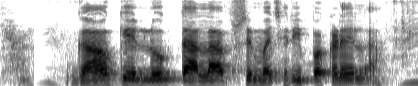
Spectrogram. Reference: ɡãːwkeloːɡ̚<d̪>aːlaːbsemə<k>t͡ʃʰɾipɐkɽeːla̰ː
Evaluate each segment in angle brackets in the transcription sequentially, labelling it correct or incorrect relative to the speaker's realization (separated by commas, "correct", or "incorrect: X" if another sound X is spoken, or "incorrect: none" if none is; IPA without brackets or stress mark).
incorrect: t̪, incorrect: none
